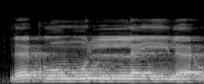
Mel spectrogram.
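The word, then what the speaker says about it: لَكُمُ اللَّيْلَ: ലക്കും എന്നതിലെ സാക്കിനത്തായ മീമിനെ ദമ്മ കൊടുത്തുകൊണ്ട് ഉച്ചരിക്കുന്നു. കാരണം ഇൽത്തിഖാഉ സാക്കിനൈൻ പരിഹരിക്കുവാൻ വേണ്ടിയാണ് അങ്ങനെ ചെയ്യുന്നത്. ലകുമുൽ ലൈല വന്നഹാറ വന്നഹാറ, നൂനിനെ മണിക്കണം.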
